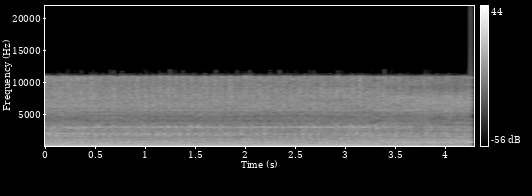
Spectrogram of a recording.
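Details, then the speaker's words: 2014 Kubota BX2670 with a 26hp 3-cylinder diesel, idling, recorded inside the heated cab: a steady, even low idle with a smooth three-cylinder beat and some cab rattle, a bit noisy in the cab but healthy. "So 26 horsepower, 3-cylinder Kubota. I will say it's a bit noisy in the cab."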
